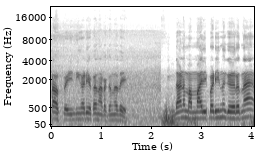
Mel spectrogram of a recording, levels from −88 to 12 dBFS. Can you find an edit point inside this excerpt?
yes; 1 cut; at 2.2 s

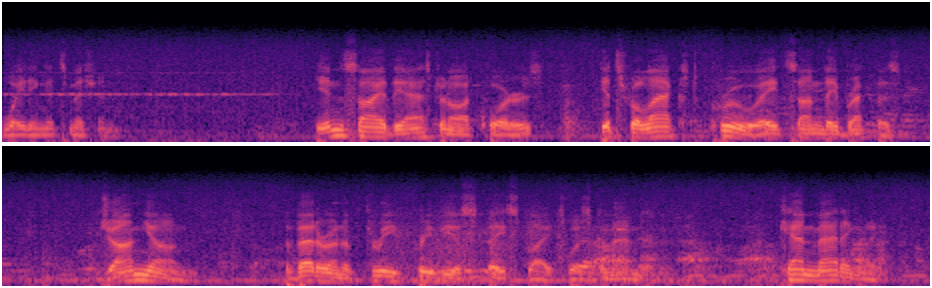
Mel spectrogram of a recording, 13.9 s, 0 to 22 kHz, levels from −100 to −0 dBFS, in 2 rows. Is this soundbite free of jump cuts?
yes; 0 cuts

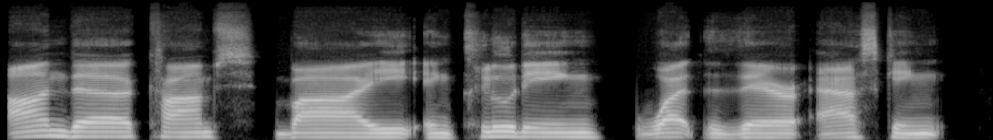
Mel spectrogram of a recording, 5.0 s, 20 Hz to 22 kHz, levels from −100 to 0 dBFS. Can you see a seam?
yes; 2 cuts; at 1.4 s, 3.1 s

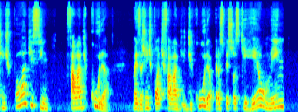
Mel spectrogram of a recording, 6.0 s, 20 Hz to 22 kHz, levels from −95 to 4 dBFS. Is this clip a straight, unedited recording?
yes; 0 cuts

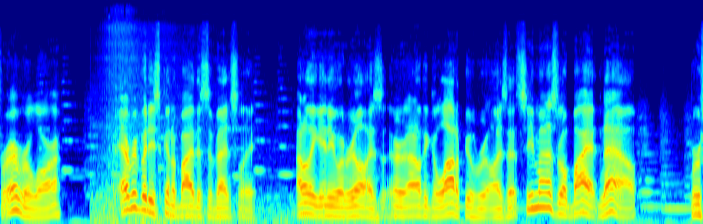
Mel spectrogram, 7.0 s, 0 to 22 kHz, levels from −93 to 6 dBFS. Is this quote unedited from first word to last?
no; 1 cut; at 1.1 s

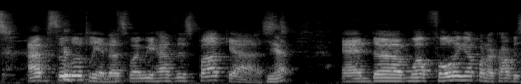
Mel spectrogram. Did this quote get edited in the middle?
yes; 1 cut; at 3.7 s

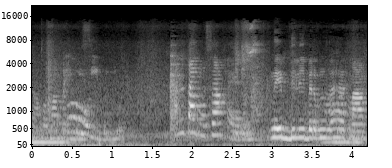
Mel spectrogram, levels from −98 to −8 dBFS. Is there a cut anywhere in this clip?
no; 0 cuts

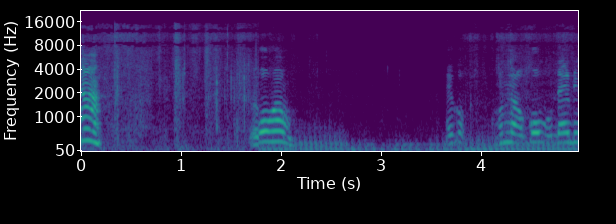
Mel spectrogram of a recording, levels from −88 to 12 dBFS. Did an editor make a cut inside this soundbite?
yes; 1 cut; at 1.8 s

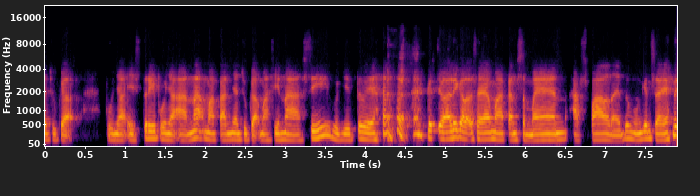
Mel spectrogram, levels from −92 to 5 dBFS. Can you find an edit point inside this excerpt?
no; 0 cuts

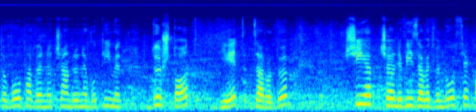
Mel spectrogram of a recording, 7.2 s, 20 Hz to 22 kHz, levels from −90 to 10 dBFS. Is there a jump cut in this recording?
no; 0 cuts

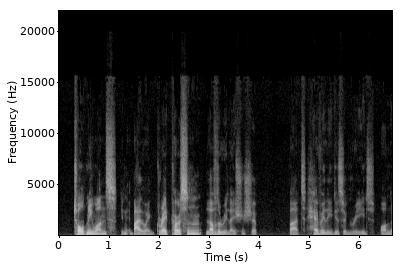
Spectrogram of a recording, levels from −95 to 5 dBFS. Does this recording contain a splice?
yes; 1 cut; at 4.8 s

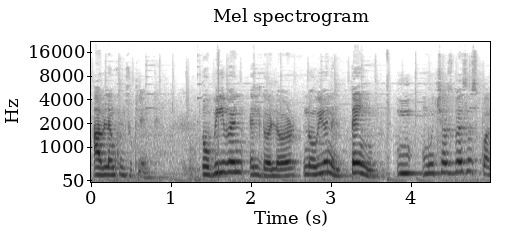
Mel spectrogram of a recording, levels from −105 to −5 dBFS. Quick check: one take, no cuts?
no; 3 cuts; at 1.4 s, 2.6 s, 3.7 s

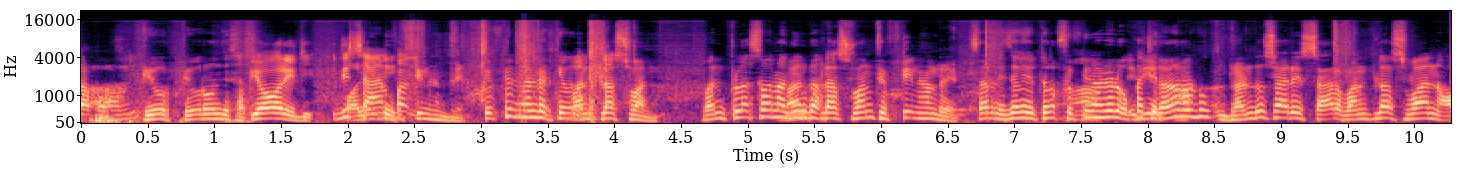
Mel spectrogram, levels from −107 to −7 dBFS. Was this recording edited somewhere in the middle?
yes; 1 cut; at 2.5 s

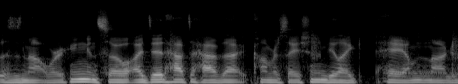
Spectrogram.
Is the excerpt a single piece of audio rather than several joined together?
yes; 0 cuts

